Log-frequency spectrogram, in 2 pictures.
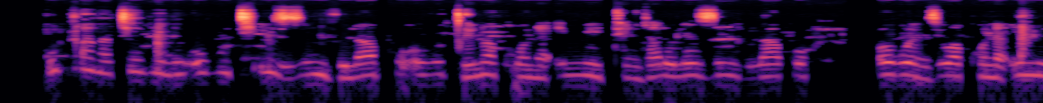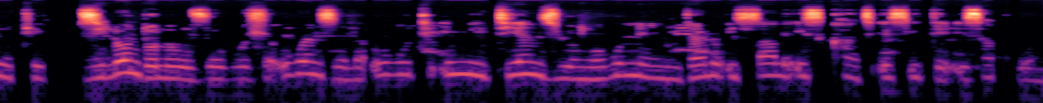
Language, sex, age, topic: North Ndebele, male, 36-49, health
